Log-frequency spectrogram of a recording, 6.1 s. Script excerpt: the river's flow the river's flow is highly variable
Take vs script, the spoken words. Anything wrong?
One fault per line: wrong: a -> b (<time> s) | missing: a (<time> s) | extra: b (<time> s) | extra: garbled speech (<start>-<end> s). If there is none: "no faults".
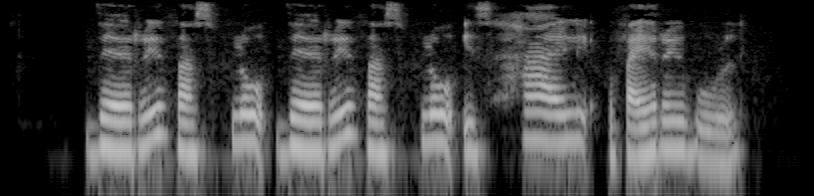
no faults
